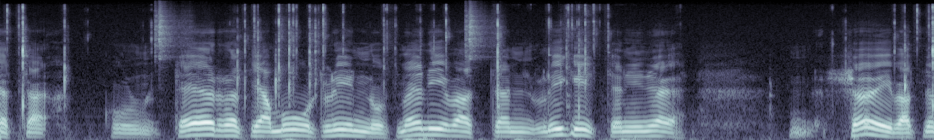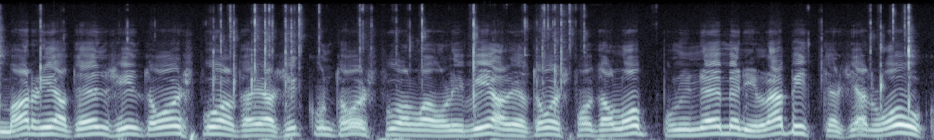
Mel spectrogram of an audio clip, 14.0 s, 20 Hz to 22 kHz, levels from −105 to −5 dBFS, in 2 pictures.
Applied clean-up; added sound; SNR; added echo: none; Rattle (instrument) + Crushing; 17 dB; none.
